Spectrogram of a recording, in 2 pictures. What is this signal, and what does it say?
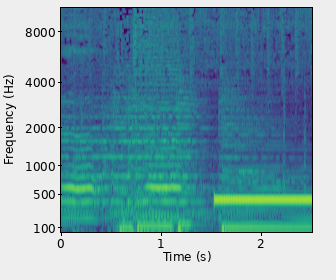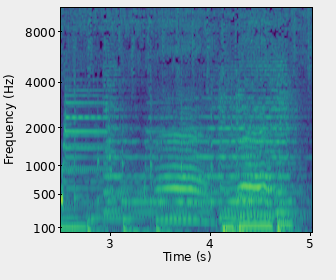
Ringback tone (Europe, 425 Hz), with noise.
